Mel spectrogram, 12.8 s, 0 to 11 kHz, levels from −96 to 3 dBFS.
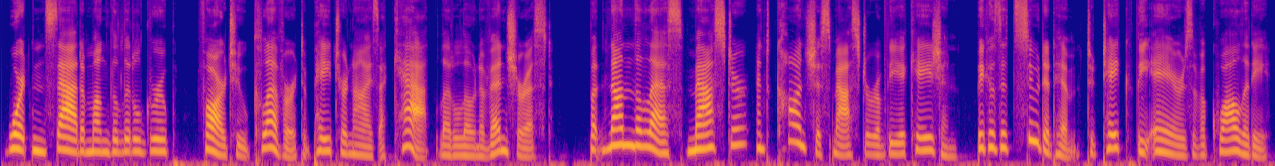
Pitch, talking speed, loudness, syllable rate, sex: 195 Hz, 180 wpm, -21 LUFS, 5.1 syllables/s, female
